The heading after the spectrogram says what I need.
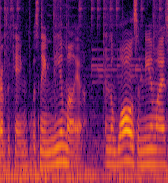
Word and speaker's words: Nehemiah: Nehawaddy? Nehemiah, from the Old Testament.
